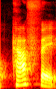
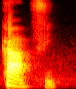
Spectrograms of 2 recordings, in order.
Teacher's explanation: Café, ela é uma oxítona porque a sílaba mais forte fica lá no final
